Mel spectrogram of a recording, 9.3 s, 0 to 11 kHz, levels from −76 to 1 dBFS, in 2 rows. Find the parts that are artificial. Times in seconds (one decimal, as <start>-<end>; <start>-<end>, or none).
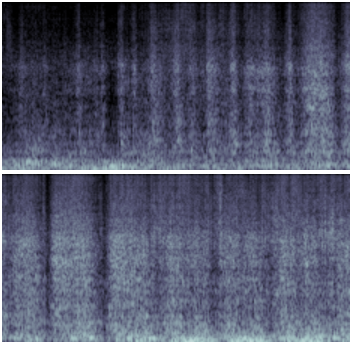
0.0-9.3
